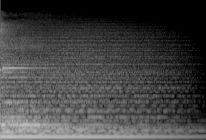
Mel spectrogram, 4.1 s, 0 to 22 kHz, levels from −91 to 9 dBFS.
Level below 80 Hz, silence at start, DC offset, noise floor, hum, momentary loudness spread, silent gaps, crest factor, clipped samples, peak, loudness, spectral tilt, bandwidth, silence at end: -66 dBFS; 0 s; under 0.1%; -44 dBFS; none; 22 LU; none; 18 dB; under 0.1%; -6 dBFS; -22 LUFS; -6.5 dB/octave; 11.5 kHz; 0.2 s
